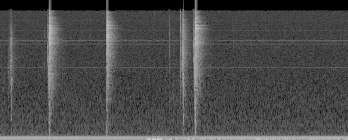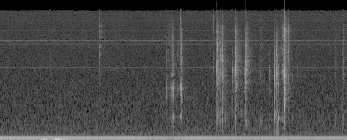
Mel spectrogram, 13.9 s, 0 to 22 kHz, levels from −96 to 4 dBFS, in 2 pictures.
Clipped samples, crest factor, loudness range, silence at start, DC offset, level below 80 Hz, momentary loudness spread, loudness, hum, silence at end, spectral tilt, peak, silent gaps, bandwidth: under 0.1%; 24 dB; 16 LU; 0 s; under 0.1%; -30 dBFS; 22 LU; -16 LUFS; none; 0 s; 0 dB/octave; 0 dBFS; none; 17 kHz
